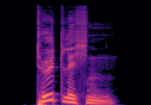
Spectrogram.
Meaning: inflection of tödlich: 1. strong genitive masculine/neuter singular 2. weak/mixed genitive/dative all-gender singular 3. strong/weak/mixed accusative masculine singular 4. strong dative plural
- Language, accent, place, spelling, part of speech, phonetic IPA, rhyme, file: German, Germany, Berlin, tödlichen, adjective, [ˈtøːtlɪçn̩], -øːtlɪçn̩, De-tödlichen.ogg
